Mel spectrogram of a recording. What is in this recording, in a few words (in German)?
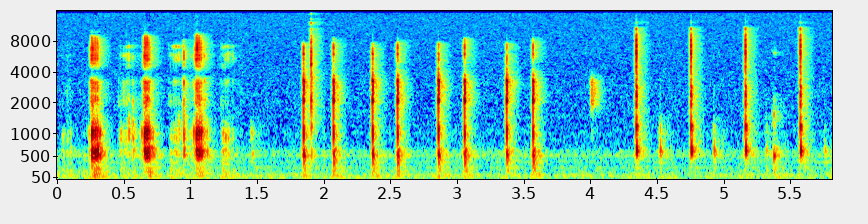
Sound Scroll MM DPI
